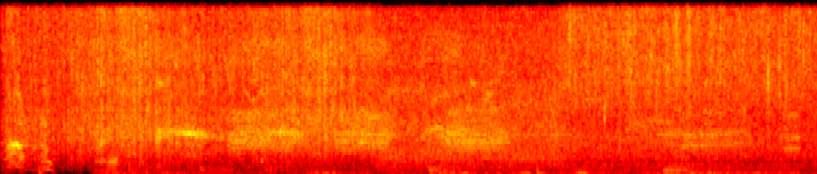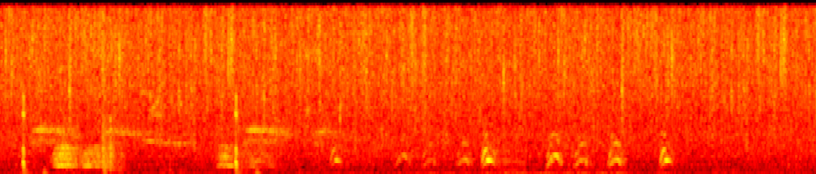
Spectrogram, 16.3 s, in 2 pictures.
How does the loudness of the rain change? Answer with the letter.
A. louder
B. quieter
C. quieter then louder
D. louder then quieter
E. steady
E.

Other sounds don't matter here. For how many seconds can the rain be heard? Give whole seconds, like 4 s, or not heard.
16 s.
